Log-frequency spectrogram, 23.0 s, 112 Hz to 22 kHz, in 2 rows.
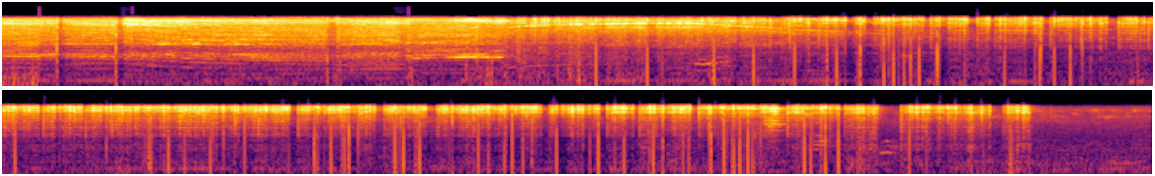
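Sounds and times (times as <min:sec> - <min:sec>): arc welding crackle and hiss: 0:00.0 - 0:22.0.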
